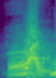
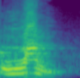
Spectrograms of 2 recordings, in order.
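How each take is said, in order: First: "run" said with a clear initial R; correct R in run. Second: "run" mispronounced as "lun"; L in place of R. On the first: Teacher shows the right sound, clear R in "run". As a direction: roll into a strong R on "run". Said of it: "not run". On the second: Teacher shows learners' mistake, "run" with an L. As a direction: swap the R of "run" for an L. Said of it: "a lot of you will pronounce L S R". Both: Shown as a demonstration.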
